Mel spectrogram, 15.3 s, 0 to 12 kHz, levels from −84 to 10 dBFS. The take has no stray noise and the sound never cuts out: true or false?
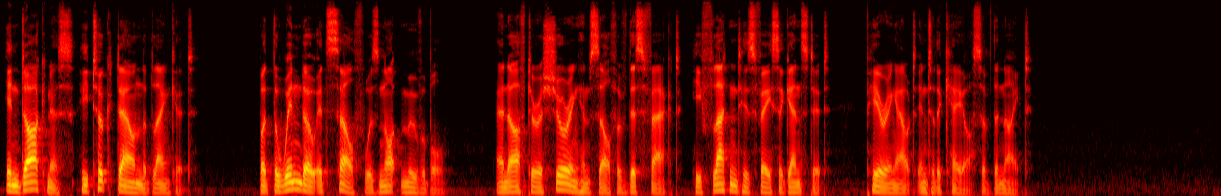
true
